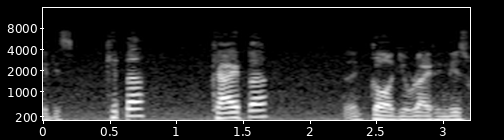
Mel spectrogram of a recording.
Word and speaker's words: Kuiper: it how i want i'm saying it like kaipa like diaper like a diaper belt something i assume you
